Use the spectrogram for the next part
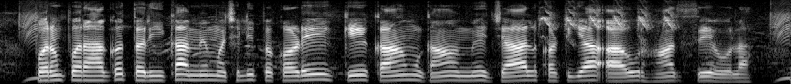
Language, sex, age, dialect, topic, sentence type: Bhojpuri, male, 18-24, Western, agriculture, statement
